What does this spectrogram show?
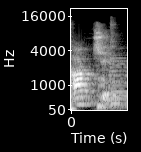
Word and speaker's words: object: object được chưa ạ khi mà object là danh từ chúng ta nhấn vào â tiết đầu tiên ạ object được chưa ạ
